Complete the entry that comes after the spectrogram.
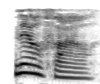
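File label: "nail file", American English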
